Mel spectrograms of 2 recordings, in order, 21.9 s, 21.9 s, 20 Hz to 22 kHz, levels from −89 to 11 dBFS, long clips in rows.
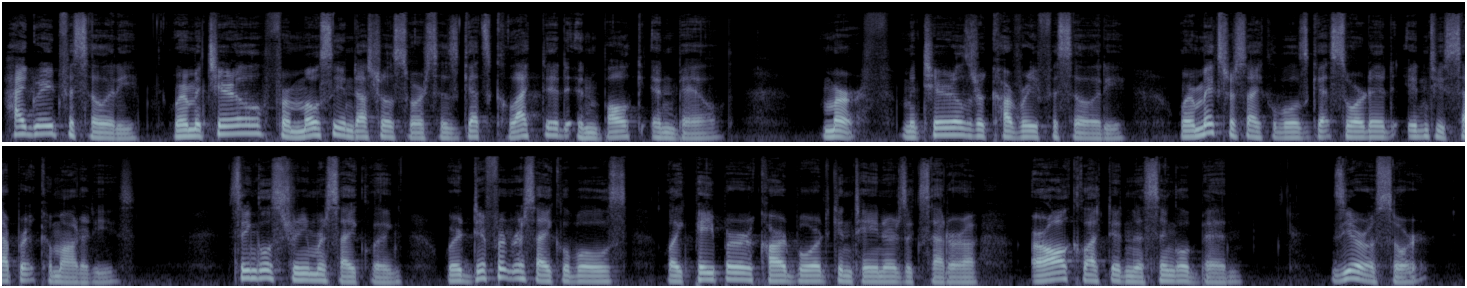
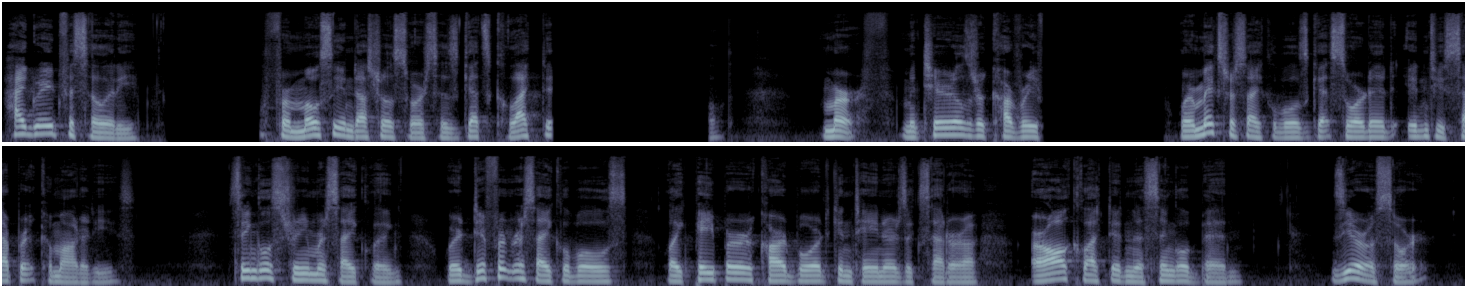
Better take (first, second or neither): first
